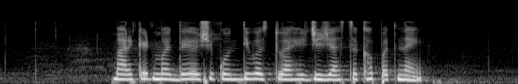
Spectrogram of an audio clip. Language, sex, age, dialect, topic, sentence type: Marathi, female, 25-30, Standard Marathi, agriculture, question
